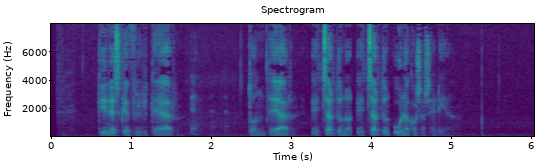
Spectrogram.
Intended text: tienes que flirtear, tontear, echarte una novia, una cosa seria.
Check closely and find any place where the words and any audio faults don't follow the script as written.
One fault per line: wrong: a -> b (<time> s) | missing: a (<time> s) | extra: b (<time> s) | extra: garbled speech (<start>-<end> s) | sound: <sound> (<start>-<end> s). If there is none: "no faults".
sound: laugh (1.7-2.3 s)
wrong: novia -> echarte (3.8 s)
